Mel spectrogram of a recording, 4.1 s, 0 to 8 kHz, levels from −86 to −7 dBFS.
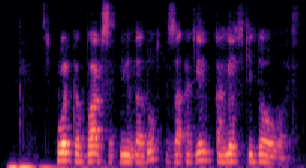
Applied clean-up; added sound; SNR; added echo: neural mask model DeepFilterNet 3.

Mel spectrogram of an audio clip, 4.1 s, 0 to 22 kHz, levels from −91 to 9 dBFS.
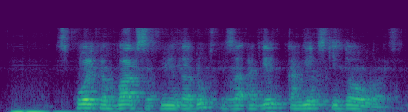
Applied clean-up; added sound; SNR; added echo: neural separator model SepFormer DNS4.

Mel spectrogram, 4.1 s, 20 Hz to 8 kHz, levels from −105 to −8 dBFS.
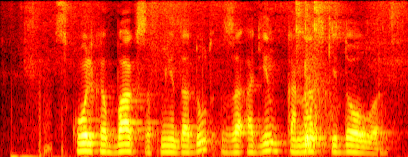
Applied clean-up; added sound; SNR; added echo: none; none; none; none.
